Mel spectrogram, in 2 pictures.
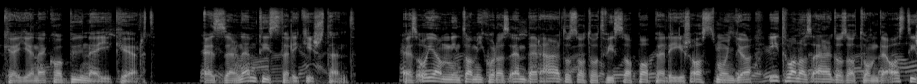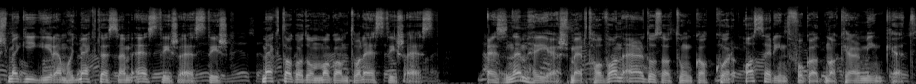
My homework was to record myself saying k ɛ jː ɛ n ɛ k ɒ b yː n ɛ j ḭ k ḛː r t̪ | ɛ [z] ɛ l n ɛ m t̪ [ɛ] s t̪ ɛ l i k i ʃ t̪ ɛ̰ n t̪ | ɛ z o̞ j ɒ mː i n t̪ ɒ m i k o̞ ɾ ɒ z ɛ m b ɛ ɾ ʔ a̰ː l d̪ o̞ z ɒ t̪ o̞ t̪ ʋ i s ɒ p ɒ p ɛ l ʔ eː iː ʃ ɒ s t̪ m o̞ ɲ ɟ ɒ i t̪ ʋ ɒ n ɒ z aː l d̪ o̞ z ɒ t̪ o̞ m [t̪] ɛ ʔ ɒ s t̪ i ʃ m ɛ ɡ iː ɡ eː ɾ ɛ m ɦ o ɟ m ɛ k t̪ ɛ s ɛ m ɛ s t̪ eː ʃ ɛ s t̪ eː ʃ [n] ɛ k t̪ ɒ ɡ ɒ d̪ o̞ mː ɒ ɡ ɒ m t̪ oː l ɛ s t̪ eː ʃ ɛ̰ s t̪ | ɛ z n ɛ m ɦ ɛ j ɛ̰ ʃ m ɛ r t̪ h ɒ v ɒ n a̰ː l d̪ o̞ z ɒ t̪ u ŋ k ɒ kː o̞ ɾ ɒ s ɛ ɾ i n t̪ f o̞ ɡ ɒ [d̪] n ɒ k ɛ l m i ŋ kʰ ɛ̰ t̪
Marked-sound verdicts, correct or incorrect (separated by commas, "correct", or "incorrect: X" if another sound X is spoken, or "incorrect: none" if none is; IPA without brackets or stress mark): incorrect: zː, incorrect: i, incorrect: d̪, incorrect: m, correct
